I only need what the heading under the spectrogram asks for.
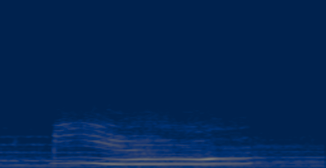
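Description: A single drawn-out cat meow, loud, lasting over a second with a slight rise and a steady whining tone, heard alone with no talking.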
